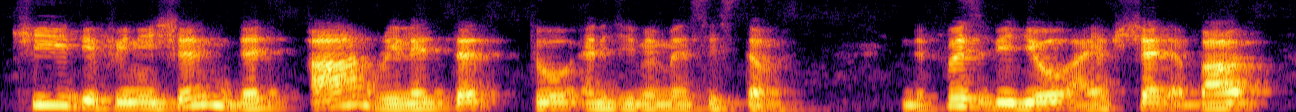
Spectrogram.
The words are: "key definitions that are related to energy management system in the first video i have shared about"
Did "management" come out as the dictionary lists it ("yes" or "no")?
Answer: no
